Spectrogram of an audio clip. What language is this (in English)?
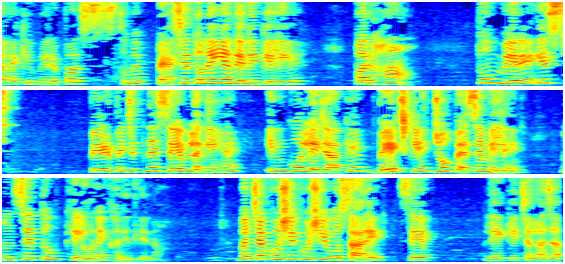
Hindi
